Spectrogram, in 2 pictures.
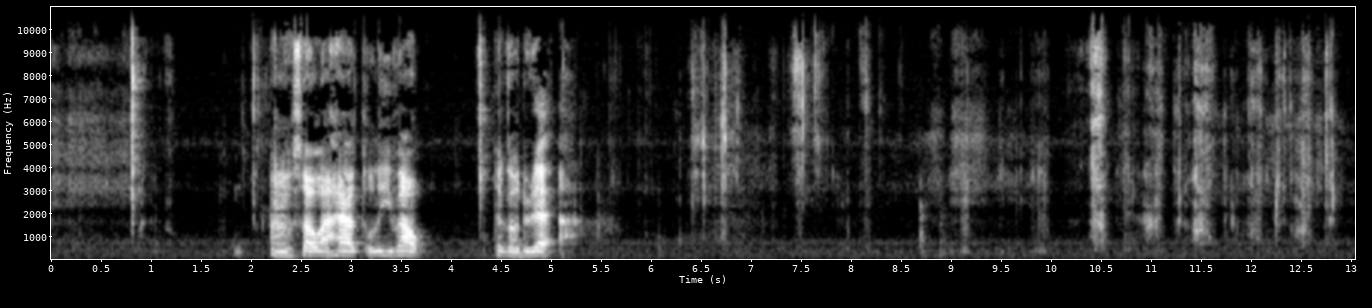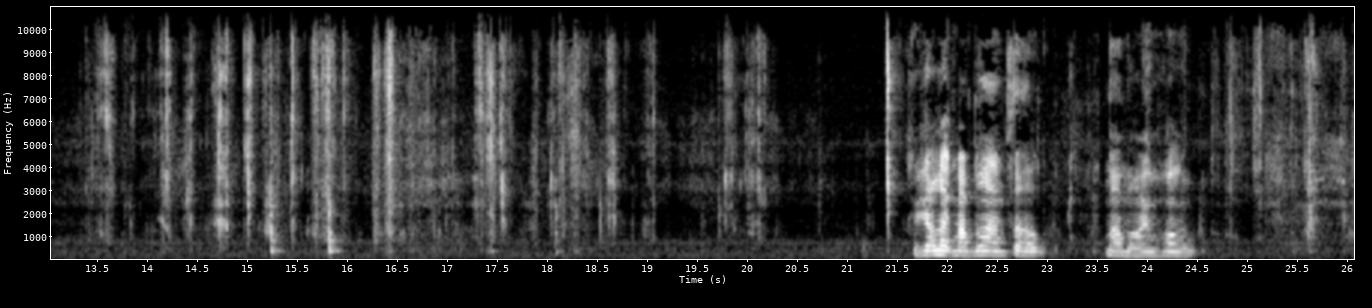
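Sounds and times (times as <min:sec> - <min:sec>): chewing crunchy lettuce: 0:05.2 - 0:21.7, 0:22.6 - 0:26.0.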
